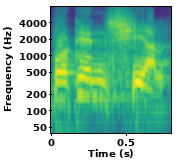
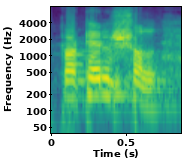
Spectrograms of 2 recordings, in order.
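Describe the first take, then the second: First: The ending has an extra 'ee' sound: shial. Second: The ending is a single short syllable: shal. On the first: The speaker calls it wrong. "আমরা সাধারণত এটাকে কি বলি পটেনশিয়াল" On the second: The speaker calls it right. "সঠিক উচ্চারণ according to British accent অনুযায়ী সেটা হবে প্রটেনশাল"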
